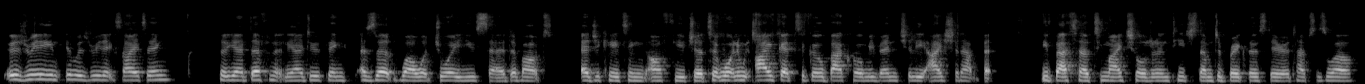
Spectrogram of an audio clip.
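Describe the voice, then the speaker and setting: A young woman from Zambia on a video call, speaking in an earnest, measured way about her experience. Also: on the low side, level tone, dark tone, no room sound. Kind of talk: casual panel chat.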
